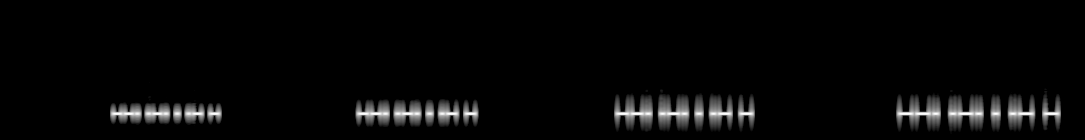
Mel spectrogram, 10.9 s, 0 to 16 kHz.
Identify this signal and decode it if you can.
Morse code, heard as a keyed tone, about 35 wpm, 700 Hz. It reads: GREAT GREAT GREAT GREAT
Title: Speed-Racing Top 200 Words 28wpm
